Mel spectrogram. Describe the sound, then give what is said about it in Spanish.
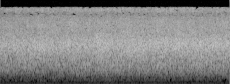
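An audience claps loudly and steadily for the Lord, a dense wash of many hands applauding with no voices standing out. “Démosle ese aplauso fuerte al Señor.”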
